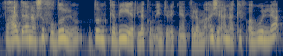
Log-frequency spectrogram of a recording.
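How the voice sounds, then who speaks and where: A woman's voice: on the high side, very fast, breathy edge, faint music behind. A woman, a relationship counselor talking through a podcast discussion and acting out the lines she quotes. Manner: animated, acts out quoted speech.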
